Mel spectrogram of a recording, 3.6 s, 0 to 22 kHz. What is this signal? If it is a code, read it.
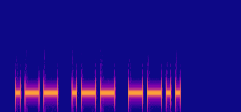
Morse code, heard as a keyed tone, about 17 wpm, 700 Hz. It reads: WWZ
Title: USA Call Sign Postfixes - 3 Letters 17wpm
